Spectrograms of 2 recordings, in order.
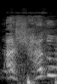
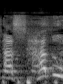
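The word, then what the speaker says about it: أشهد: বেলাল যখন আজান দেয় আশাদু বলতে পারে না। উচ্চারণ আশহাদু হয়।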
